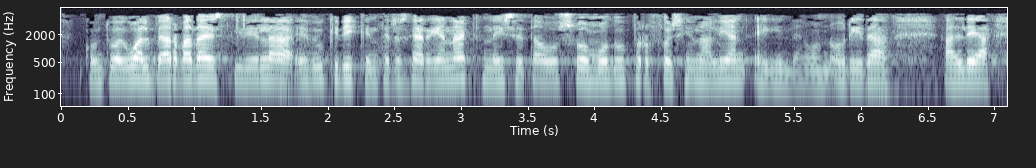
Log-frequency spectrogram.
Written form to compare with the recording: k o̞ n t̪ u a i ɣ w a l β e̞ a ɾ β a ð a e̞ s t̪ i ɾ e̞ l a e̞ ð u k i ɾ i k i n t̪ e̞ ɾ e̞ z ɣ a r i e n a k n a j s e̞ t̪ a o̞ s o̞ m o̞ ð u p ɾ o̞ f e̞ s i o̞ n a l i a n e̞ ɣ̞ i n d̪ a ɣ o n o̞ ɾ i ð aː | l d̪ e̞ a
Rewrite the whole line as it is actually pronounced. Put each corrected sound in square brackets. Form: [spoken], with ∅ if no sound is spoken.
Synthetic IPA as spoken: k o̞ n t̪ u a i ɣ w a l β e̞ a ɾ β a ð a e̞ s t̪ i ɾ e̞ l a e̞ ð u k i ɾ i k i n t̪ e̞ ɾ e̞ z ɣ a r i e n a k n a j s e̞ t̪ a o̞ s o̞ m o̞ ð u p ɾ o̞ f e̞ s i o̞ n a l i a n e̞ ɣ̞ i n d̪ a ɣ o n o̞ ɾ i ð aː | l d̪ e̞ a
